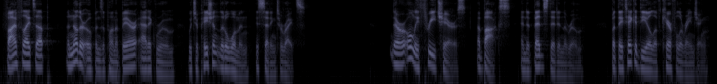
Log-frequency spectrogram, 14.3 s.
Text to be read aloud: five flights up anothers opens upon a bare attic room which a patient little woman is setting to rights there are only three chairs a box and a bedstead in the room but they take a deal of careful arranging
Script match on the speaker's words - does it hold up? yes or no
no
